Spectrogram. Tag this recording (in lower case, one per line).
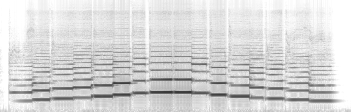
music
woodwind instrument
musical instrument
